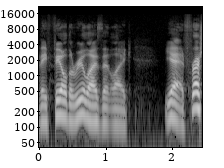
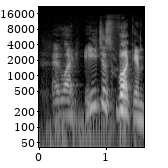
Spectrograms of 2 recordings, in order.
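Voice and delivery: plain

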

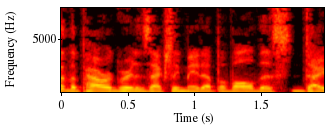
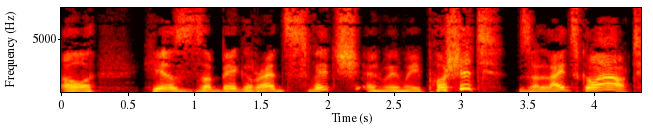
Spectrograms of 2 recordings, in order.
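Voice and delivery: put-on slow German mad-scientist accent; 3 semitones higher than usual. Discussing vulnerable targets, the speaker slips into a German mad scientist accent. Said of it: "I don't know why I went German".

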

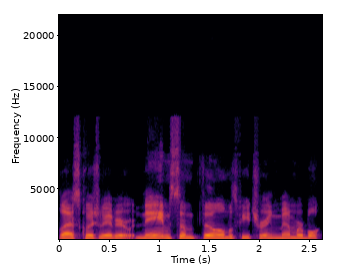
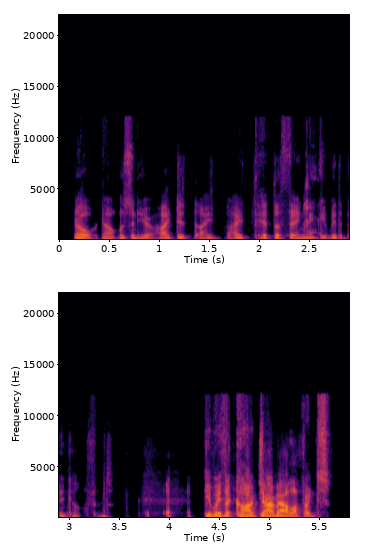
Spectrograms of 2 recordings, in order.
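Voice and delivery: put-on angry movie-star voice. Friends discussing a movie, one imitating its star: angry Liam Neeson impression. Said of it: "That's a good mad Neeson".

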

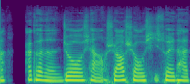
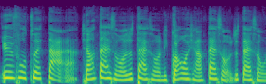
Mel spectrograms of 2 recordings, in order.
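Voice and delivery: acted, angry, cross yelling outburst; 5 semitones higher than usual. Retelling yelling at the man carrying the luggage: imitating own past yelling. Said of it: "我就对他大吼大叫".

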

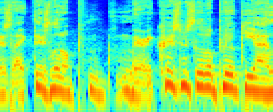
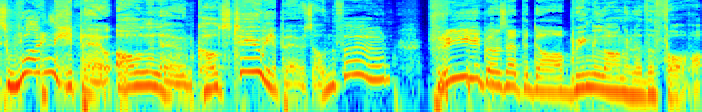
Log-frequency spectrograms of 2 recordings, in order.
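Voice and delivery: put-on English accent with sing-song tune; 4 semitones higher than usual. Showing how they always read a book to him, in an English accent. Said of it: "I always read it like this. He's an English guy".

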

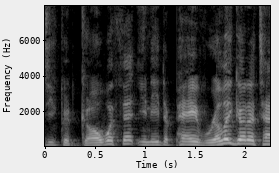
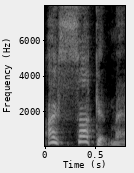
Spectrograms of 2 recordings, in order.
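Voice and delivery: very soft whisper under the breath; 7 semitones higher, 13 dB quieter than usual. Recounting a scene, quoting a character who whispers under his breath. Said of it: "He like whispers under his breath".

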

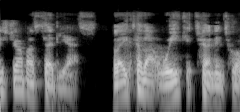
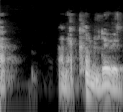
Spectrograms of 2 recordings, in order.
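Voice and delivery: ordinary talk

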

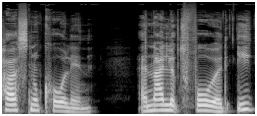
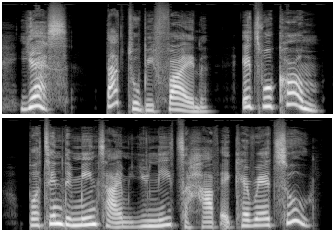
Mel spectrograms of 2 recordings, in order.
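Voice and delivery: put-on Nigerian accent, pitched up; 6 semitones higher, 4 dB louder than usual. Retelling what the speaker's mum would laugh and say, in a Nigerian accent. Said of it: "say in her Nigerian accent".

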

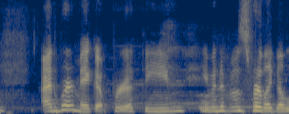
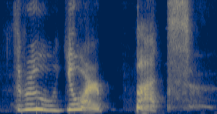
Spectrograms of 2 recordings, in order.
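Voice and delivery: put-on high, repeated toddler-like hollering yell; 7 semitones higher than usual. Retelling a potty-training little boy in a bathroom: imitating a child yelling. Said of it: "he just kept yelling".

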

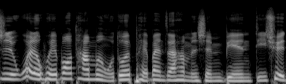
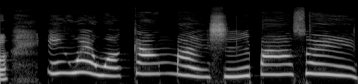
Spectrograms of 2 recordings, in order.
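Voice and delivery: gross put-on baby voice, very high, very slow. Imitating a girl interviewed on the street in a viral video, in an extremely sickening baby-doll voice. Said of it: "她用一个极恶心的娃娃音".

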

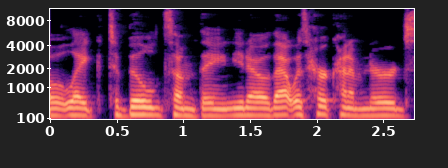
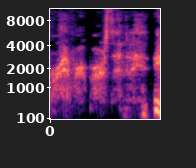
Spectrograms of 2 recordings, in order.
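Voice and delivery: put-on whisper, quieter. Retelling a show scene, quoting what he said: imitating a whisper. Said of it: "He, like, whispered".

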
